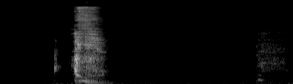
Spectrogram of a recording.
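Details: A sharp intake, then a single loud explosive sneeze and a softer breathy sound; ordinary sneeze during a pepper sneezing challenge.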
